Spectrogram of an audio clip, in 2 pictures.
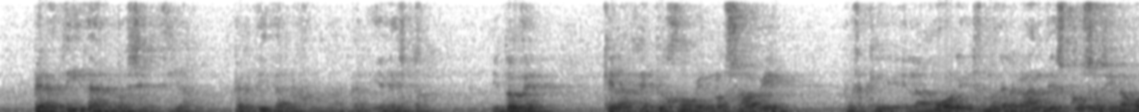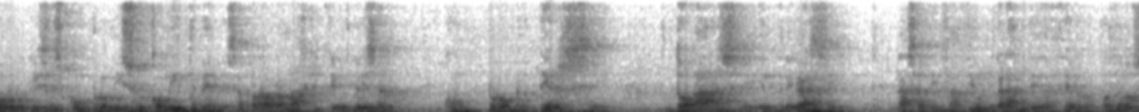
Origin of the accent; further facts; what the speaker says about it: Andalusia, Spain; En Andalucía, que es de donde yo soy, a los médicos psiquiatras se les llama médico de los nervios.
